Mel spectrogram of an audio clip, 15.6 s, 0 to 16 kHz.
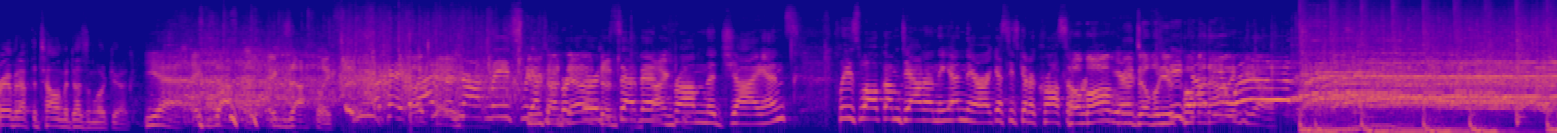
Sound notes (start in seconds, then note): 1.7 audience laughs, applauds; 12.3 audience applauds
